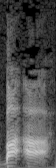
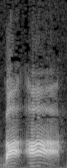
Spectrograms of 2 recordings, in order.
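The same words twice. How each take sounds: First: The stress is on the first syllable. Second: The stress is on the second syllable. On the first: The action happened in the past. The speaker calls it wrong. "It is not pronounced Ba'ah" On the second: The action is happening in the present. The speaker calls it right. "in this case, the accent is on the second syllable"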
